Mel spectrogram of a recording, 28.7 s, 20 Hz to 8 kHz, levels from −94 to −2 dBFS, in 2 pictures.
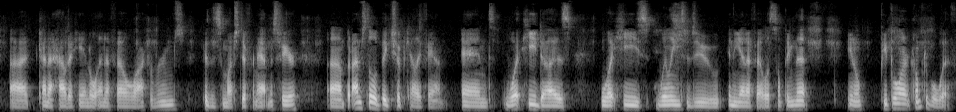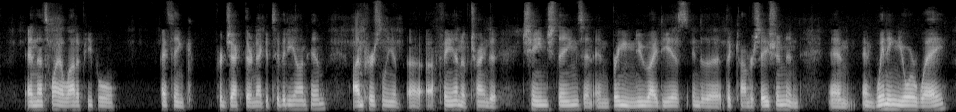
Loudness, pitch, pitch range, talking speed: -28 LUFS, 105 Hz, 95-110 Hz, 175 wpm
